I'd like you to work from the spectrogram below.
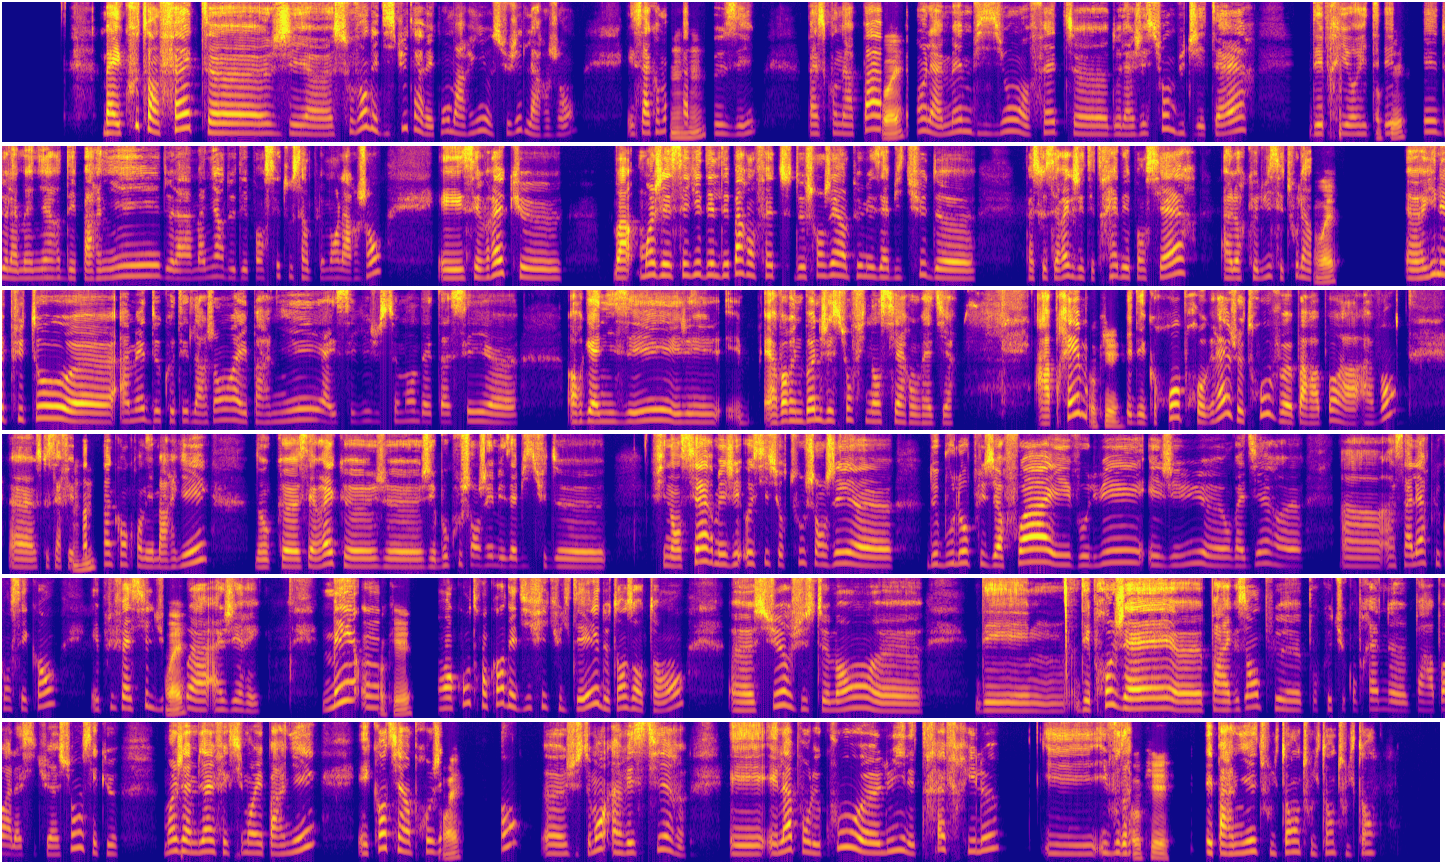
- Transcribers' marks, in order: other background noise; drawn out: "projets"; tapping; unintelligible speech
- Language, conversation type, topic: French, advice, Pourquoi vous disputez-vous souvent à propos de l’argent dans votre couple ?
